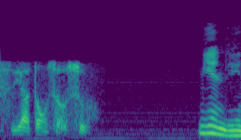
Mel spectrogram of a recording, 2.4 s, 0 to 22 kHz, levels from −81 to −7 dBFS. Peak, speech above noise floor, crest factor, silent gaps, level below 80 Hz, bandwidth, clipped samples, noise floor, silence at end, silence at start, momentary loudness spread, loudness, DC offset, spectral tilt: -12 dBFS; 34 dB; 20 dB; none; -64 dBFS; 11.5 kHz; under 0.1%; -63 dBFS; 0 s; 0 s; 12 LU; -30 LUFS; under 0.1%; -6 dB/octave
